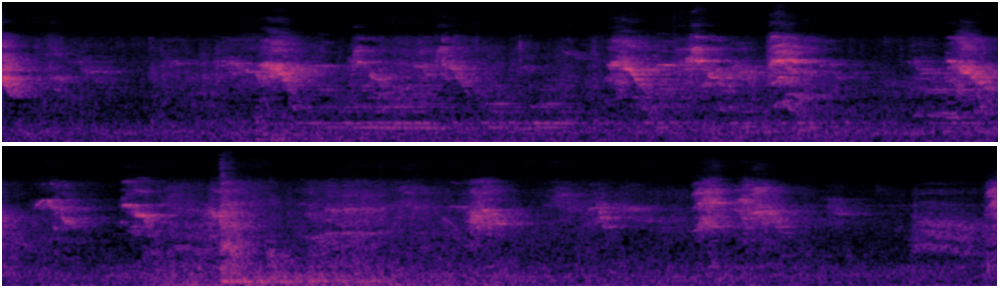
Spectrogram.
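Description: Mynas and house sparrows call close by in the morning as they gather for food, with harsh repeated squawks mixed with quick chirps in overlapping bursts.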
